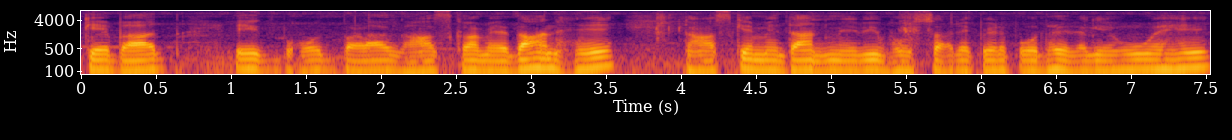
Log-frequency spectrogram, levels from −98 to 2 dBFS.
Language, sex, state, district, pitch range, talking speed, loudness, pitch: Hindi, male, Uttar Pradesh, Jalaun, 105-115 Hz, 160 wpm, -20 LUFS, 110 Hz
